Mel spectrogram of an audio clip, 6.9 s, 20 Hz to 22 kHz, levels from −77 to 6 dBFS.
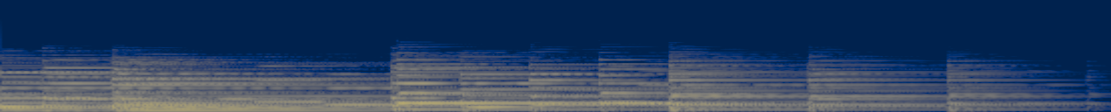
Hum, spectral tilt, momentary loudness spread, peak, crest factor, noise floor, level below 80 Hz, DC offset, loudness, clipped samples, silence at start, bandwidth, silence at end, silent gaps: none; -12 dB/octave; 15 LU; -10 dBFS; 16 dB; -46 dBFS; -58 dBFS; under 0.1%; -24 LUFS; under 0.1%; 0 s; 4.6 kHz; 0.1 s; none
